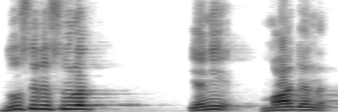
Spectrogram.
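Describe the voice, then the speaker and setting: A man's voice: high voice, unhurried, a little mellow, in a large hall. A male Quran recitation teacher giving a classroom lesson, repeating each question and answering it himself, often checking whether the students follow.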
